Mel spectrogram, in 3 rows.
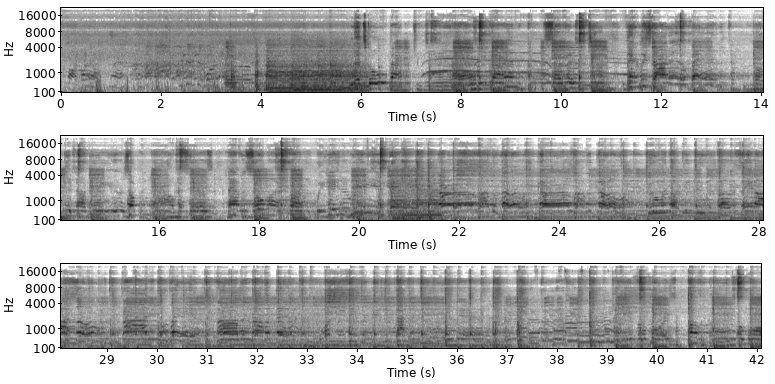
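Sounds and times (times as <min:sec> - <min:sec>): electric guitar: 0:03.0 - 0:42.0
steady drum beat: 0:03.4 - 0:06.2, 0:06.8 - 0:12.9, 0:19.9 - 0:37.8, 0:38.7 - 0:42.0
woman singing: 0:05.6 - 0:42.0.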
